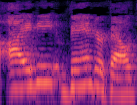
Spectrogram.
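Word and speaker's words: Ivy Vanderveldt: But anyway, so yes, I have Ivy Vandervell.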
